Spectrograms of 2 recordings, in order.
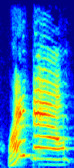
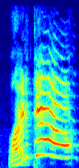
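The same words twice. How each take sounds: First: Very high, loud squawk; raven voice. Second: Very high, loud squawking raven voice; raven yell. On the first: Blue Sky the raven squawking at the table. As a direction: screech like a raven. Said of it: "said Blue Sky". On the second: Blue Sky the raven yelling from the roof. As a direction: screech it like a raven. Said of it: "Blue Sky yelled". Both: A narrator's reading.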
